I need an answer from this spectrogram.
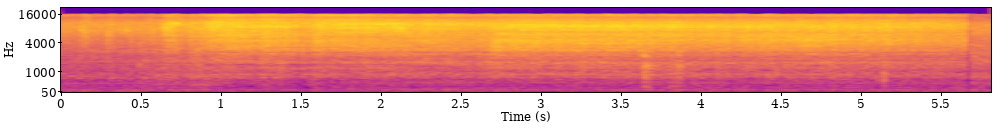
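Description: Halved turkey berries going into hot oil and onion-tomato masala, sizzling loudly. The sizzle swells about a second in, grows louder near the middle, and cuts off suddenly near the end.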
